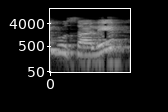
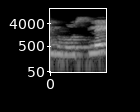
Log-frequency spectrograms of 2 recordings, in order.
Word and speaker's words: भोसले: have that is Sambhaji भोसाले 1689 वाज the year 11थ March was the date one Sambhaji भोसले या भोसाले जैसा भी आप प्रोनाउंस करें उनका निधन हुआ था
